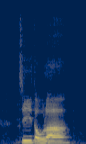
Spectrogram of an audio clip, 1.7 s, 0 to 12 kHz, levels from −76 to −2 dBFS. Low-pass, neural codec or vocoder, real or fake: 10.8 kHz; none; real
